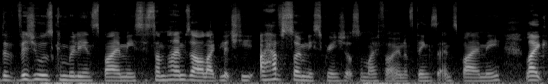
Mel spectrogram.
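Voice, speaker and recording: The intonation stays fairly even, in an English accent. The pace is very fast, with hardly any pauses. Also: woman. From England, Essex. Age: 20s. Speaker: film director. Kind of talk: casual interview chat.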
